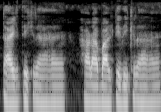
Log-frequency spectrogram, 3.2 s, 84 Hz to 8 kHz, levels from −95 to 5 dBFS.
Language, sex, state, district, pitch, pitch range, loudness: Hindi, male, Bihar, Patna, 120 Hz, 120-125 Hz, -19 LUFS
